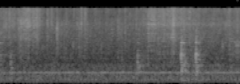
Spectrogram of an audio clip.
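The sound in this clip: Browned mince sizzling in a pot as it is stirred, a steady hiss of frying with a few scraping stir strokes standing out near the end; no one speaks.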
